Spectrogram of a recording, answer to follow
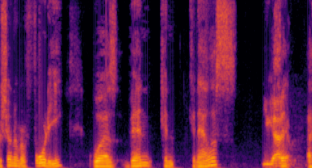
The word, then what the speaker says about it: Canales: So tonight's guest for show number 40 was Ben Canales.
